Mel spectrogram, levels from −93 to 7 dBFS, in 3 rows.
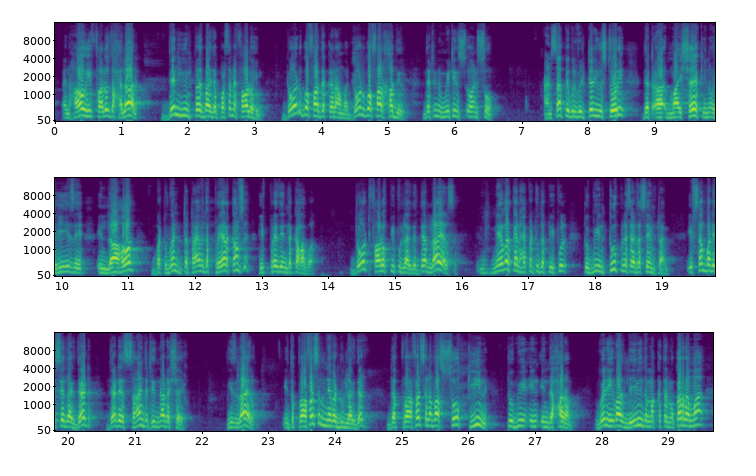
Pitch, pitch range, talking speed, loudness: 205 Hz, 175-230 Hz, 265 wpm, -13 LUFS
